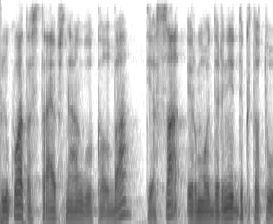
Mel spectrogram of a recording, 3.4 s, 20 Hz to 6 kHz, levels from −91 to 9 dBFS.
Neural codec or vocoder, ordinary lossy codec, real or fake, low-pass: codec, 16 kHz, 8 kbps, FreqCodec, larger model; Opus, 32 kbps; fake; 5.4 kHz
